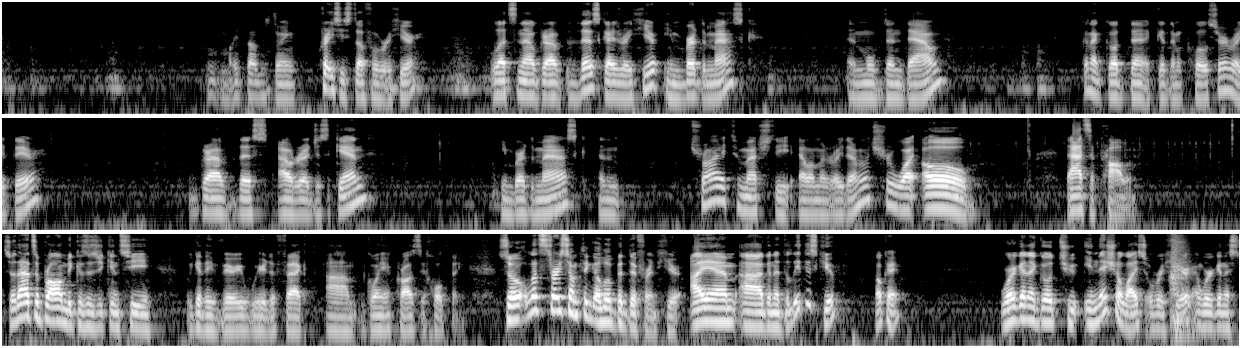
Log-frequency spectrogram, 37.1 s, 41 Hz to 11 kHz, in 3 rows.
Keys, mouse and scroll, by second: 6.7 ctrl+z, 16.4 ctrl+z, 21.7 ctrl+z, 25.0 ctrl+z.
